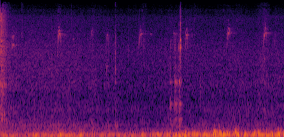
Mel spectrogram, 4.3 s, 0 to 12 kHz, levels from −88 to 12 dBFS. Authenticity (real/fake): real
